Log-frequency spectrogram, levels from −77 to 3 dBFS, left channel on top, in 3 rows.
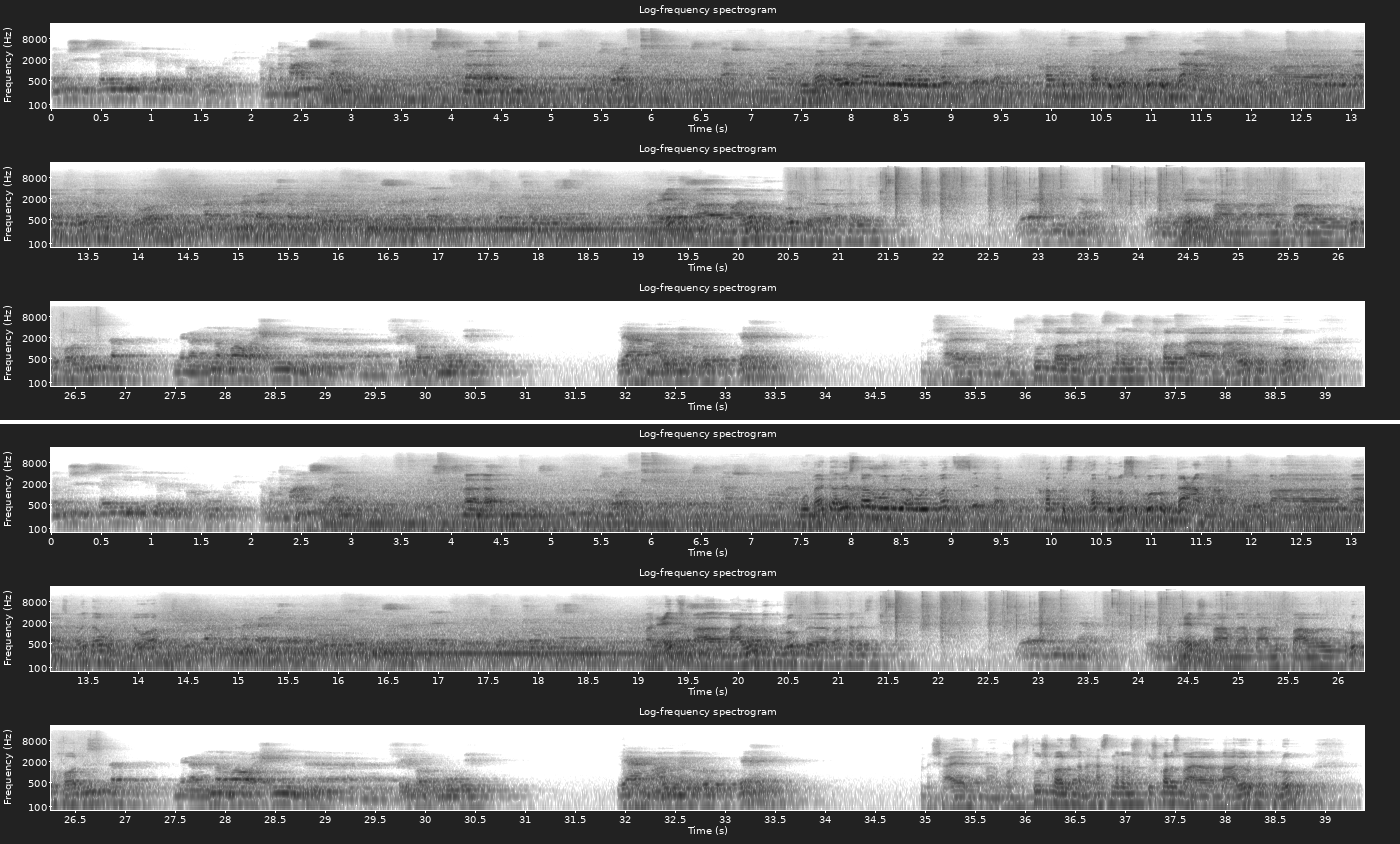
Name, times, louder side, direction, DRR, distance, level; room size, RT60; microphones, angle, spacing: voice 1, 0.0-1.7 2.1-3.1 3.7-5.8 6.3-7.4 7.8-8.3 10.6-10.9 14.6-18.6 19.2-20.2 22.8-23.6 24.1-24.7 26.5-27.2 27.5-30.5 31.9-32.9 33.1-33.4, equal, 50° left, -9 dB, 1.3 m, -27 dB
sound 1, 2.4-12.9, equal, 35° right, 0.7 m, -28 dB
sound 2, 2.6-19.7, equal, 85° left, 2.0 m, -25 dB
voice 2, 4.1-4.5 7.4-14.5 19.0-21.3 24.3-26.6 32.1-32.2 35.0-38.7, right 2 dB, 80° right, 4 dB, 0.7 m, -22 dB
sound 3, 20.5-26.8, left 2 dB, 10° left, 0.4 m, -31 dB
6.1 x 3.3 x 5.3 m, 1.2 s
head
